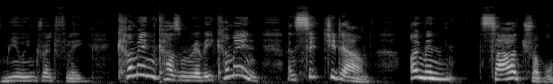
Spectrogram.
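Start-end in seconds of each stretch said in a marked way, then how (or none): 1.2-5.5 higher, louder anxious plea; an upset mother calling her cousin in; fretful tearful welcome; distressed mother cat. A narrator's reading. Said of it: "shedding tears".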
